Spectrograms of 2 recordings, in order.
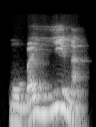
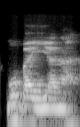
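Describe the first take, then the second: First: The vowel after the double 'y' is 'i'. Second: The vowel after the double 'y' is 'a'. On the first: This is how most readers recite it. "dengan kasrahnya ya" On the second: This is how a minority of readers recite it. "dengan fathahnya ya"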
